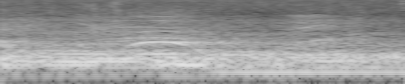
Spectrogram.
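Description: Soft sustained keyboard chords of several low notes held steadily, a deeper note coming in about halfway, with faint voices from the congregation.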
